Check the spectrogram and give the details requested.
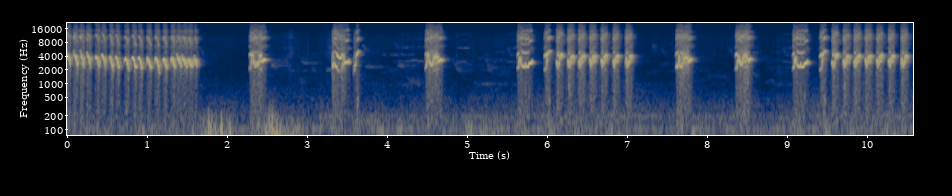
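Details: White-rumped shama singing to draw song from other shamas: high, buzzy rattling bursts repeated with gaps, each a fast chatter of harsh notes.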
